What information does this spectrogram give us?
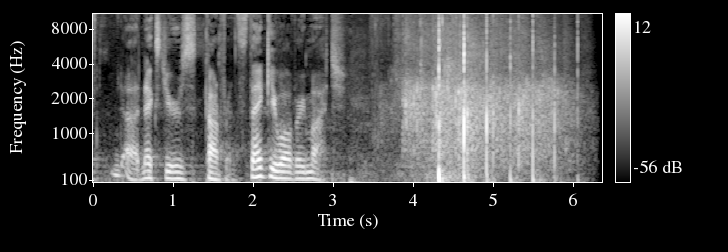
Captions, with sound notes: of next year's conference. Thank you all very much. (audience clapping)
